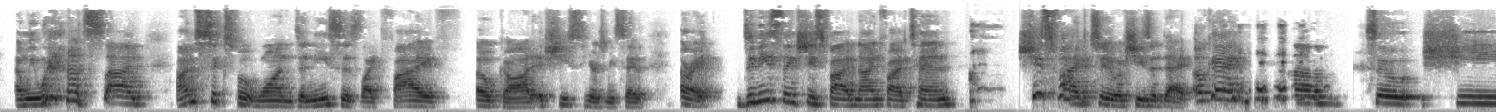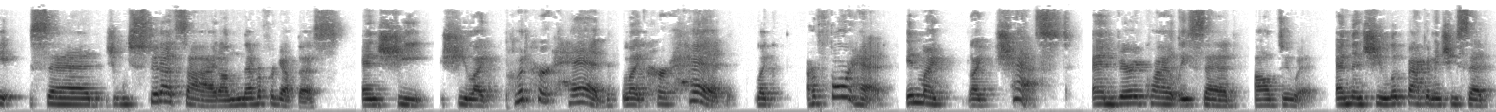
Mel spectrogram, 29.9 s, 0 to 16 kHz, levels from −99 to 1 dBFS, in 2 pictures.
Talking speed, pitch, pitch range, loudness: 165 wpm, 175 Hz, 150-210 Hz, -19 LUFS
